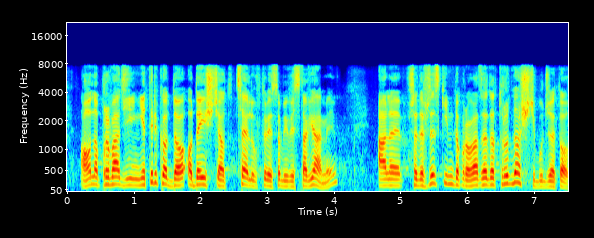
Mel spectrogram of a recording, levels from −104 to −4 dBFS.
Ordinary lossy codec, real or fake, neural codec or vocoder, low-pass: none; fake; codec, 16 kHz, 4 kbps, X-Codec, HuBERT features, trained on LibriSpeech; none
